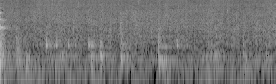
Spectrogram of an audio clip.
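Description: Rice with vegetables, celery among them, sizzles in a pot as a spoon stirs it, soft steady frying hiss with light scraping knocks, fairly quiet and without talk.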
